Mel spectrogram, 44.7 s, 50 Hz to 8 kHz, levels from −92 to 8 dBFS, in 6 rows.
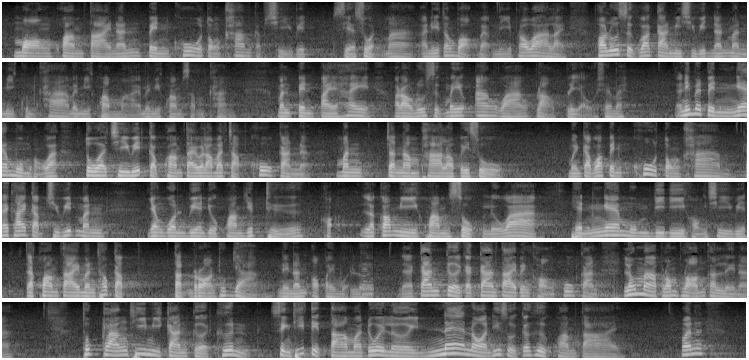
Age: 20-39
